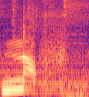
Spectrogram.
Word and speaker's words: neuf: 9 NEUF, nuff.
